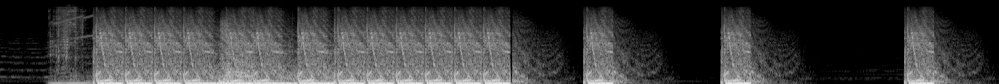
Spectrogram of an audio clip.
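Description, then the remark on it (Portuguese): Blaster shots pound a spaceship hull in a loud, rapid barrage of metallic impacts, then three separate heavy hits follow at spaced intervals, each decaying quickly. No voices. “começa a escutar os tiros de blaster na fuselagem da nave.”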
